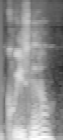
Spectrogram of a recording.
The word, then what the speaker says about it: Quesnel: can you tell me how to get to Canal? It's like, oh, you're not from here, are you? Quesnel. Canal. What? What's that? You mean Quesnel?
